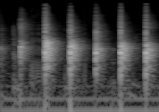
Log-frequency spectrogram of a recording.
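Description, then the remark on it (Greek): A live audience claps in a steady, even rhythm: about six sharp, crisp claps spaced a quarter second apart, fairly loud, with no talking. “Ευχαριστώ, ευχαριστώ, ευχαριστώ. Βρισκόμαστε με ζωντανό κοινό.”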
